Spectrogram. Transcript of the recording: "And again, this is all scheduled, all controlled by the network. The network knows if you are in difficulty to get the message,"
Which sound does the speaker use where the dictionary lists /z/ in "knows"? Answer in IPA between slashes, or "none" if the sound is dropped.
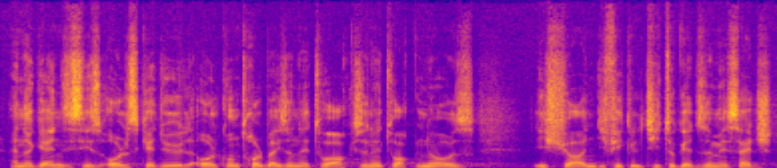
/z/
